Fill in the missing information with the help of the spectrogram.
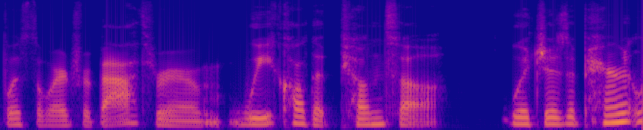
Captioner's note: speaking Korean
